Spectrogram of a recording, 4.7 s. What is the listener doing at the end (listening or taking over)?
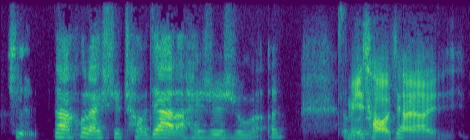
taking over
